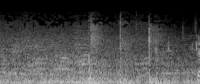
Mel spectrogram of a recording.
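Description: Hands slapping and patting roti dough flat on a counter: a few quick soft slaps about a third of a second apart, over a steady low kitchen hum.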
